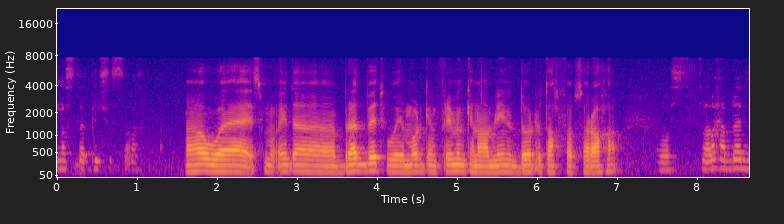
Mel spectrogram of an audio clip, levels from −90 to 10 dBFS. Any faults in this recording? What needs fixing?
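No faults turned up in this audio, so nothing needs to be fixed.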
